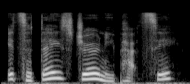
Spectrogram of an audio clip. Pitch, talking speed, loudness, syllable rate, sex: 225 Hz, 155 wpm, -16 LUFS, 4.2 syllables/s, female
